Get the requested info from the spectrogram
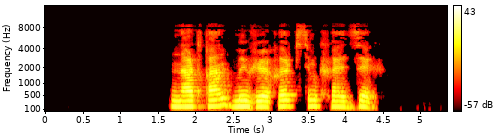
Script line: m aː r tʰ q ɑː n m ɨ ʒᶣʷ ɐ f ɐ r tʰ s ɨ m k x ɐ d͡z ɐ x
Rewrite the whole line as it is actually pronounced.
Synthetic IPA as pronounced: n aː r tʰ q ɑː n m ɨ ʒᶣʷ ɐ x ɐ r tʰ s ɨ m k x ɐ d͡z ɐ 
